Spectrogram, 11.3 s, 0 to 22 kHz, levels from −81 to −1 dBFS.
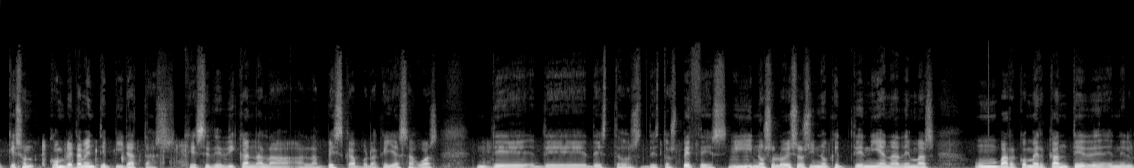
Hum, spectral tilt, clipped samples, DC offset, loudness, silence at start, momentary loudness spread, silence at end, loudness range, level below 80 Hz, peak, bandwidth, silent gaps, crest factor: none; -7.5 dB/octave; under 0.1%; under 0.1%; -19 LUFS; 0 s; 9 LU; 0 s; 4 LU; -42 dBFS; -2 dBFS; 14 kHz; none; 16 dB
